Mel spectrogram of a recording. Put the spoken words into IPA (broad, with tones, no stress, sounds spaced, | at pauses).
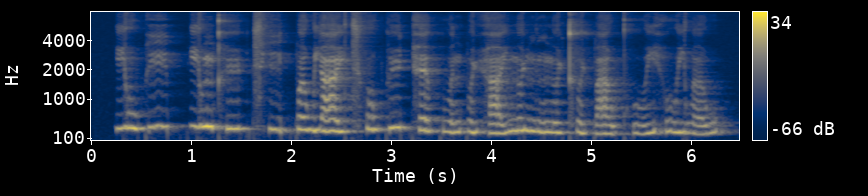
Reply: j o˧ w k iː˥ p̚ | j ʊ˧ ŋ kʰ yː˨ k̚ t͡sʰ iː˨ t̚ p ɐ˧ w j aː˨ j t͡sʰ o˧ w k yː˥ t̚ h ɛː˨ kʷ œː˨˧ n p ɵ˨ ɥ h aː˨˥ j n̪ ɵ˥ ɥ ŋ ɪ˨˧ ŋ n̪ ɵ˨˥ ɥ kʰ ɵ˨˩ ɥ p aː˨ w kʰ uː˨˥ j h uː˧ j w ɐ˨˥ w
